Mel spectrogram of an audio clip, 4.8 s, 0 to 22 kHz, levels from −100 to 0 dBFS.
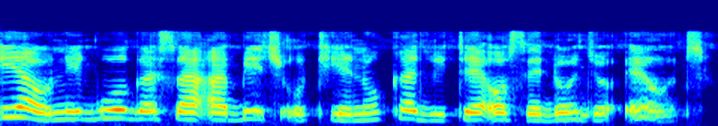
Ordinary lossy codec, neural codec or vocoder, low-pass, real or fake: none; codec, 16 kHz, 4.8 kbps, FACodec; none; fake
